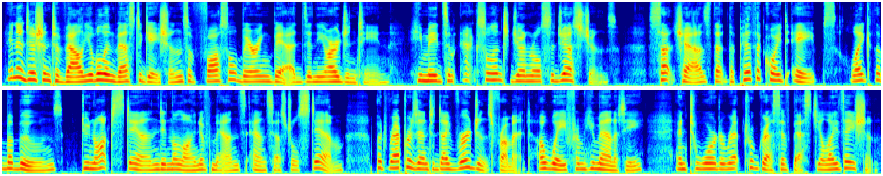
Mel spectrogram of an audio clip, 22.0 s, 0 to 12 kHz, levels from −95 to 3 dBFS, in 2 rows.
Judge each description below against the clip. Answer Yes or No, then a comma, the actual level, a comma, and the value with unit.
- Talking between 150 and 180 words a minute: No, average, 140 wpm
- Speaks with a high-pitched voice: Yes, high, 210 Hz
